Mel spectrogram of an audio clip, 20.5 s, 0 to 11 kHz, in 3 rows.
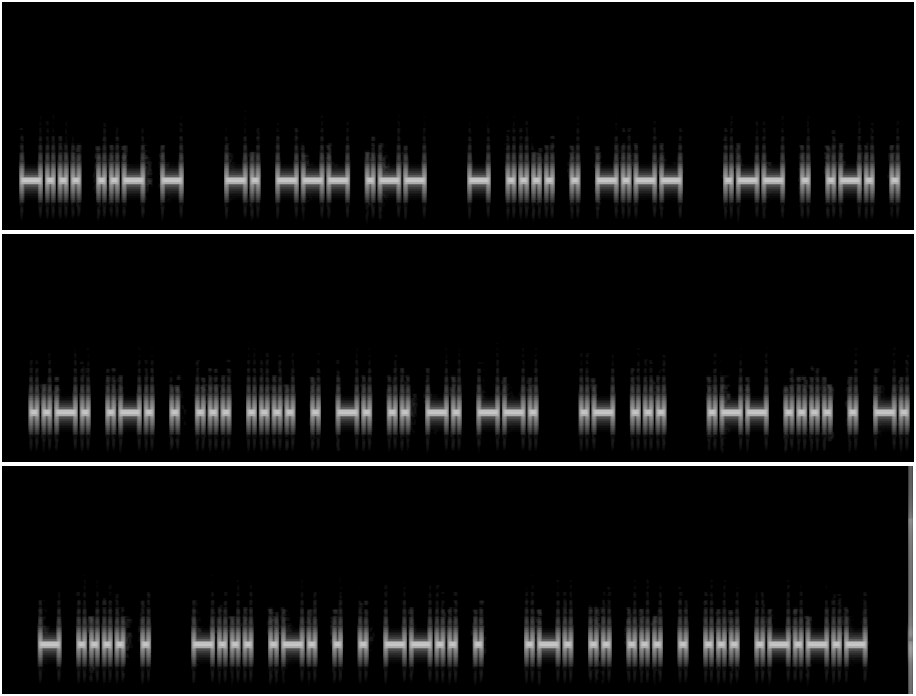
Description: Morse code, heard as a keyed tone, about 25 wpm, 600 Hz. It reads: BUT NOW THEY WERE FRESHENING AS WHEN THE BREEZE RISES.
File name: the old man and the sea part 1 25wpm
